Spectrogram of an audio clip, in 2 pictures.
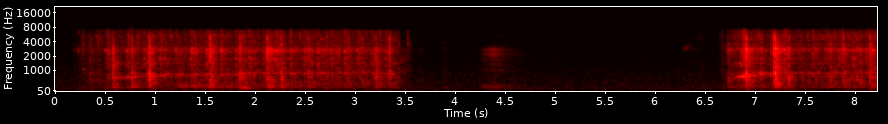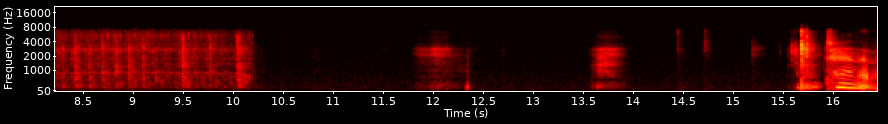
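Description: A sewing machine stitching a seam on a log cabin table runner, two steady rapid runs of mechanical whirring, each about three seconds long, separated by silence, then a few soft clicks and a brief voice at the end.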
